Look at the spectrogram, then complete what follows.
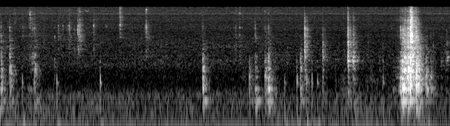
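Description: Quiet indoor room tone with scattered light clicks and taps, and one louder rustling knock near the end: handling noise from a phone being moved and panned against a window.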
